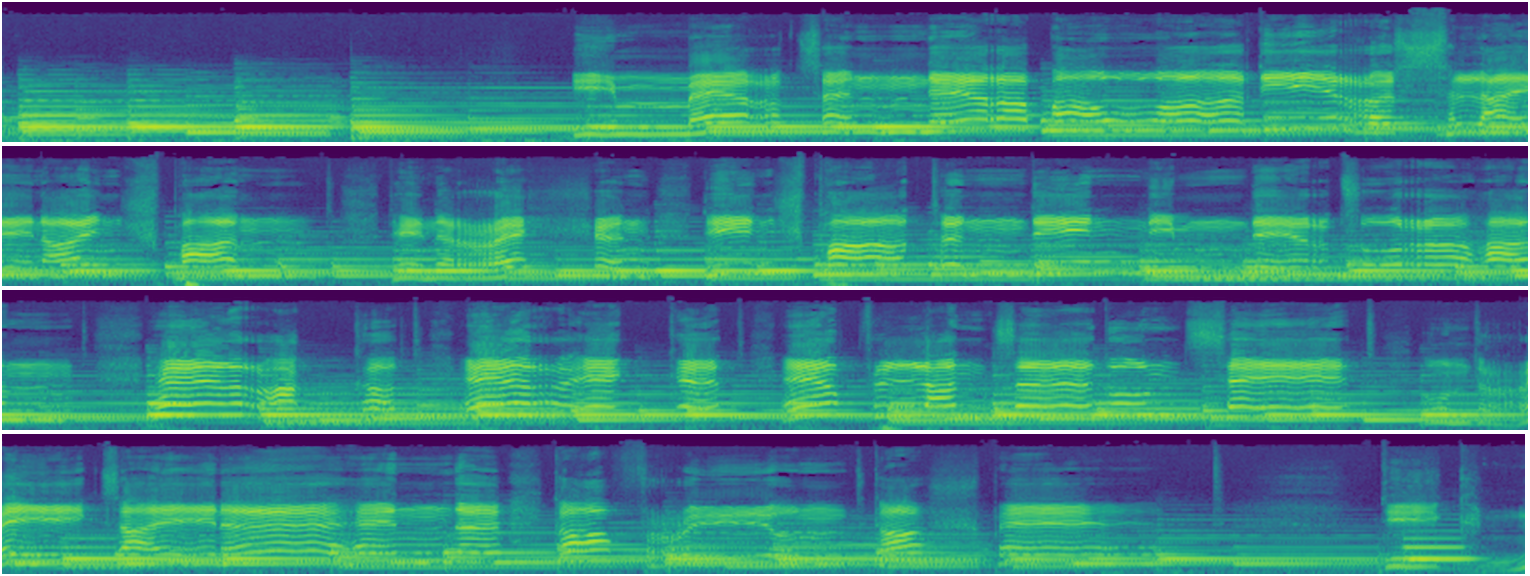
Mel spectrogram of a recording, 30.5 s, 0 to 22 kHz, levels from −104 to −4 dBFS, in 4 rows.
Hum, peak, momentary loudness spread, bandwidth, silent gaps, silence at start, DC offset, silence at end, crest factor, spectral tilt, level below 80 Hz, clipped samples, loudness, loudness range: none; -6 dBFS; 10 LU; 15.5 kHz; none; 0 s; under 0.1%; 0 s; 16 dB; -3.5 dB/octave; -52 dBFS; under 0.1%; -21 LUFS; 4 LU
